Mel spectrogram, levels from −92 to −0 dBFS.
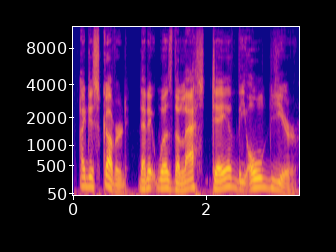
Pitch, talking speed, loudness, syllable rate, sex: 110 Hz, 210 wpm, -18 LUFS, 4.8 syllables/s, male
